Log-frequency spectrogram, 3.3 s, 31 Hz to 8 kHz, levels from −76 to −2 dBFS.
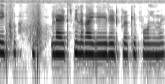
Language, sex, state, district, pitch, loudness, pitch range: Hindi, female, Delhi, New Delhi, 225 Hz, -17 LUFS, 220-235 Hz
